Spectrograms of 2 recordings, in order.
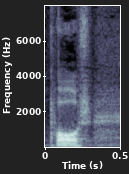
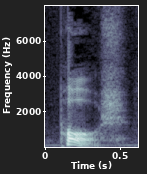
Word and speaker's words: Porsche: I've grown up with, all say Porsche. Now, I don't say it the Tony from Gravelwood way, which is Porsche. That's very, very distinct pronunciation there. But Porsche is how pretty much most British people say it.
